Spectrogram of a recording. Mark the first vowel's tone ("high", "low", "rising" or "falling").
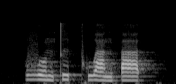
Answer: low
